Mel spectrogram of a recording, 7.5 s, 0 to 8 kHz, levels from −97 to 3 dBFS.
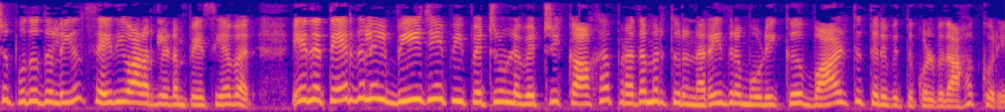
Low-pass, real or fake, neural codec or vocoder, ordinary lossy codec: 7.2 kHz; real; none; none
